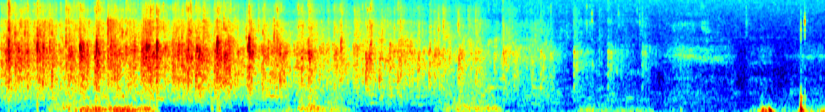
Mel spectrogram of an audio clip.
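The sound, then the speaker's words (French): An audience applauds the camera operators and the whole technical crew, with dense, crackling claps that gradually thin out and fade toward the end, followed by a couple of louder isolated thumps. “Et on peut les applaudir, tous les gens, les hommes à la caméra, toute l'équipe technique.”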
